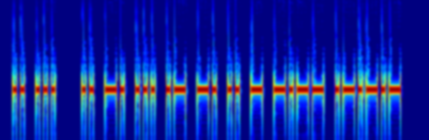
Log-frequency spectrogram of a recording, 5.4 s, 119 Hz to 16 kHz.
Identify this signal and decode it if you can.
Morse code, heard as a keyed tone, about 25 wpm, 700 Hz. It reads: IS INSANITY.
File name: practice / 25wpm / Sentences with 9-Word Phrases - 25wpm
